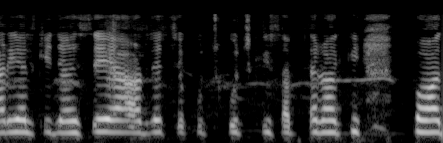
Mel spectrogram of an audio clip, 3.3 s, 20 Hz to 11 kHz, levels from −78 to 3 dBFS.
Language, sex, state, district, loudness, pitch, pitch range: Hindi, female, Bihar, Darbhanga, -23 LUFS, 275 Hz, 250-280 Hz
